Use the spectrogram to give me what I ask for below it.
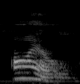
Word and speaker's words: isle: We do not pronounce the letter S when it comes before the letter L or after the letter I, sometimes at the end of a word.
